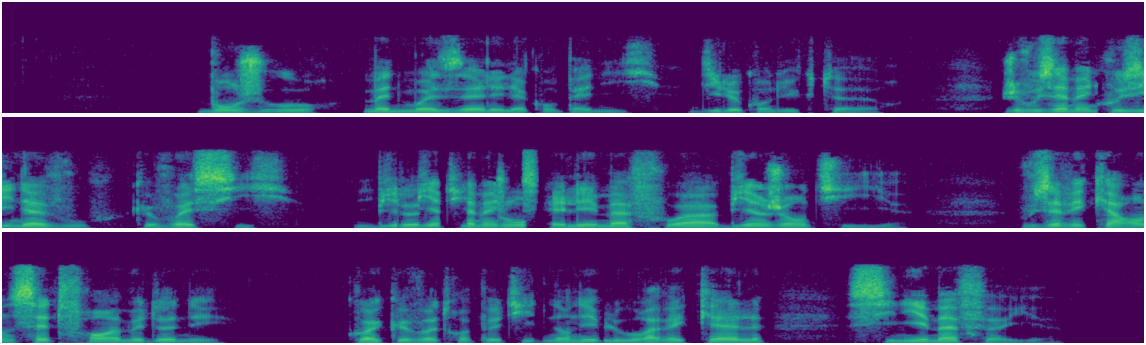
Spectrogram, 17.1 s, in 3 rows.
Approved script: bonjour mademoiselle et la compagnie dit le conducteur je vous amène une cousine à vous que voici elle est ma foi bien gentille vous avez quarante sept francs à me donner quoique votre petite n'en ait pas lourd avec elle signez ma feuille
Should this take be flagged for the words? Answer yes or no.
yes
